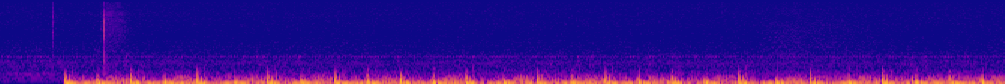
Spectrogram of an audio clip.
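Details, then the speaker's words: Stethoscope at the lower left sternal border in a patient with atrial septal defect: fast, low heart sounds with a normal first heart sound and a low diastolic rumble from flow across the tricuspid valve. "now listen to a recording made in a patient with an atrial sepal defect with the stethoscope at the lower left sternal border note the normal first heart sound and also the diastolic Rumble heard across the tricuspid vest"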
